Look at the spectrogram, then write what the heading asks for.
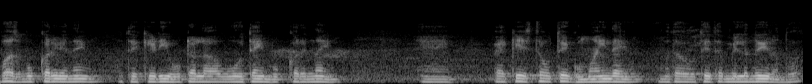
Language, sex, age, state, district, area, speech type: Sindhi, male, 45-60, Maharashtra, Mumbai Suburban, urban, spontaneous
